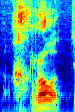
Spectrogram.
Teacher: including groot in Dutch, where the G is softened to a guttural ch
